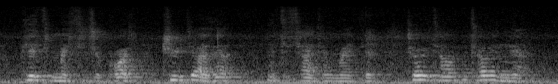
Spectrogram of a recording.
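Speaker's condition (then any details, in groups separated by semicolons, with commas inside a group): Traumatic brain injury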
